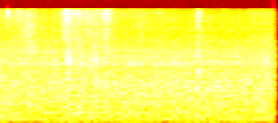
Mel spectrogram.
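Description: Steady outdoor background noise, an even hiss and low rumble with no clear event in it.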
